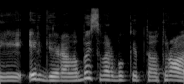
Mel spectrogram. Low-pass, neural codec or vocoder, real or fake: 14.4 kHz; vocoder, 44.1 kHz, 128 mel bands, Pupu-Vocoder; fake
